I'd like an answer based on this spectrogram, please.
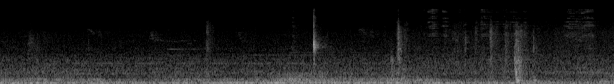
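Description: Steady low outdoor rumble picked up by a phone's microphone, with a few sharp clicks or taps about three, four and five seconds in.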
